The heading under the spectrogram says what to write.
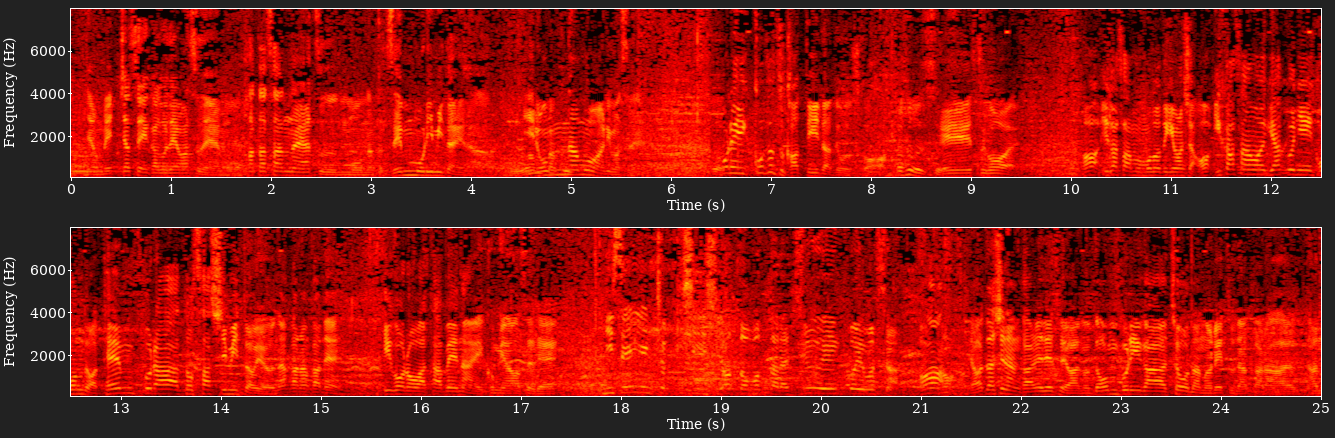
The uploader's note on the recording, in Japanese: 一部、屋外での収録のため、騒音雑音が入っております。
